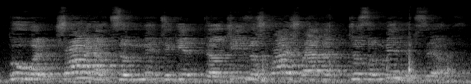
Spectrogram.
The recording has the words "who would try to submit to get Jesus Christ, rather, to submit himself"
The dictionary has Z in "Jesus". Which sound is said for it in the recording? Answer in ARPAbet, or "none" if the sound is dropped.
Z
